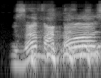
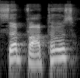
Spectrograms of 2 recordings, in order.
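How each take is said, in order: First: It is said with exaggerated, flavorful flair. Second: It is said plainly, without much flair.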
